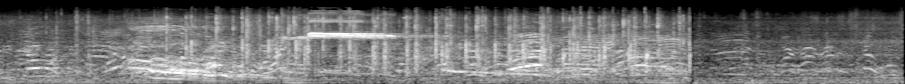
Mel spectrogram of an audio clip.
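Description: Spectators cheer and shout loudly outdoors.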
